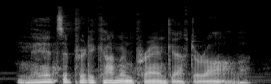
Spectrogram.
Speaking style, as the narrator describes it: the younger cop sighed

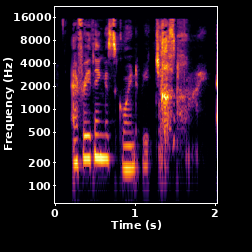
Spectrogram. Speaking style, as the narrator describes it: whispered

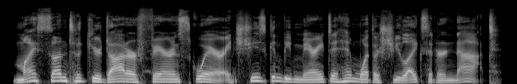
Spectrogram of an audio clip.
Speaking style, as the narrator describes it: the king yelled, as an opener

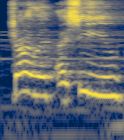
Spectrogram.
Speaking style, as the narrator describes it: I yelled

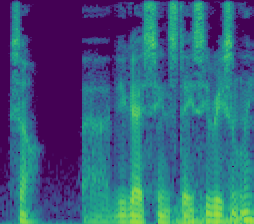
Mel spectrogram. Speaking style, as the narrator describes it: I said to my cousins in a slightly hushed voice

